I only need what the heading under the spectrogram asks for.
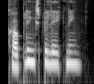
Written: koblingsbelægning

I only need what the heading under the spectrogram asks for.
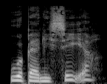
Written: urbaniserende

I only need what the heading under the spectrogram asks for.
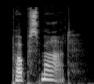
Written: popsmart

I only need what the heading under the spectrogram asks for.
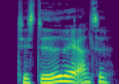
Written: tilstedeværelse

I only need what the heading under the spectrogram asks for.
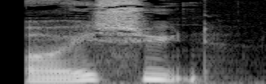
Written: øjesyn

